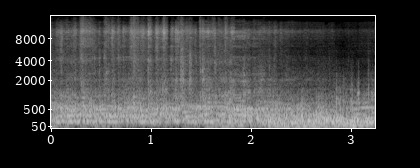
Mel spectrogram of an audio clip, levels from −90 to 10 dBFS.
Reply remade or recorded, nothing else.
remade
